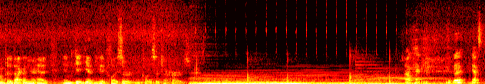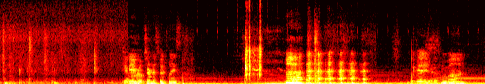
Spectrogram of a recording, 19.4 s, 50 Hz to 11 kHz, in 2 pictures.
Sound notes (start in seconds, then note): 3.7 stopwatch ticking; 3.8 eerie music; 14.5 camera snapping; 15.1 laughing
